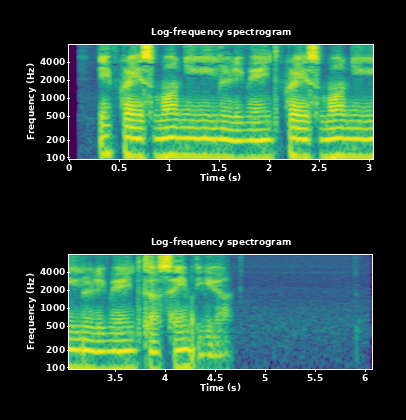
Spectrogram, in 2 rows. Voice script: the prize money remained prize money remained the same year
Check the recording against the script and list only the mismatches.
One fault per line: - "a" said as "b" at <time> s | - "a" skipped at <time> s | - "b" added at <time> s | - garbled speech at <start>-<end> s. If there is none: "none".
none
